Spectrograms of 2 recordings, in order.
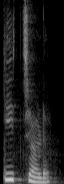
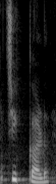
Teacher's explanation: व्यंजन विपर्य, क्योंकि व्यंजन ने परस्पर स्थान चेंज कर लिया। जैसे च का स्थान च क की जगह चला गया, और क जो है ये च का स्थान ले लिया।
